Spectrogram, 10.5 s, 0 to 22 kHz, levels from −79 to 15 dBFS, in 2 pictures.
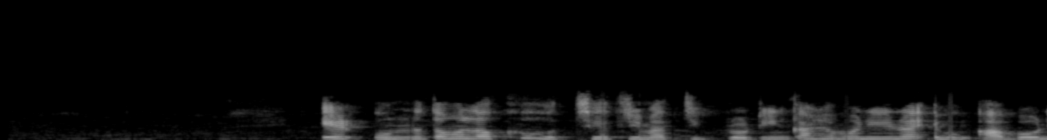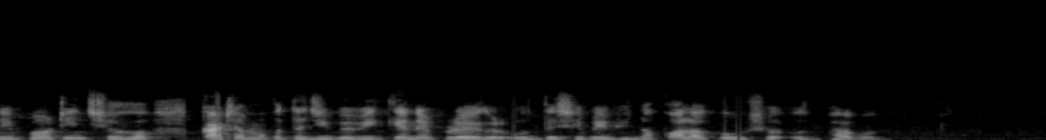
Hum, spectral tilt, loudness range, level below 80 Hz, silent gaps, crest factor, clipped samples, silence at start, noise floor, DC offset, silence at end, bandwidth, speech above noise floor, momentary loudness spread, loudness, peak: none; -2 dB/octave; 3 LU; -70 dBFS; none; 24 dB; under 0.1%; 1.6 s; -68 dBFS; under 0.1%; 0.85 s; 7.8 kHz; 39 dB; 9 LU; -29 LUFS; -6 dBFS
